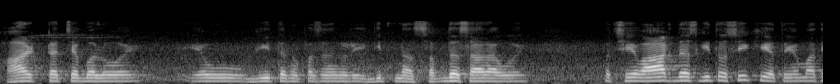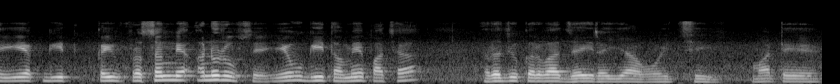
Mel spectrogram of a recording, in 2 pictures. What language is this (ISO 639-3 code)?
guj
